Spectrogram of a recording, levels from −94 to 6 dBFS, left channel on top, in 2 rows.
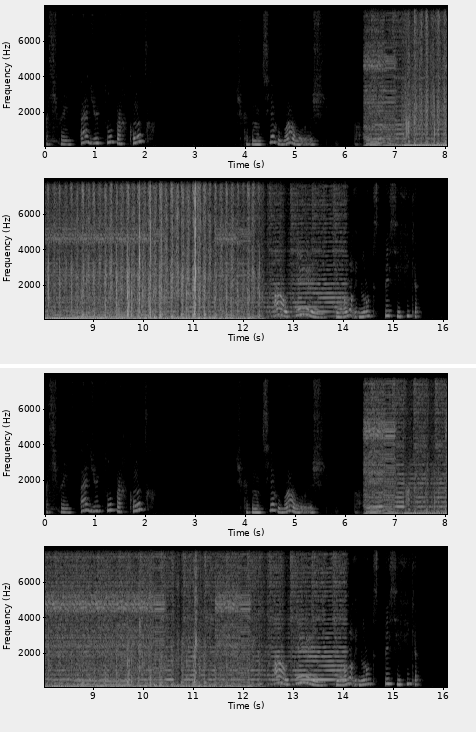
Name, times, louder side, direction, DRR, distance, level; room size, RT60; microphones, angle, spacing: voice 1, 0.0-2.1 4.0-5.5 6.4-7.2 8.6-9.9 12.6-14.5 14.8-15.5, equal, 5° right, 0.6 m, -50 dB
sound 1, 6.3-14.1, right 3 dB, 35° right, 2.3 m, -47 dB
sound 2, 7.0-12.4, left 8 dB, 70° left, 0.3 m, -39 dB
4.6 x 4.3 x 2.3 m
head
